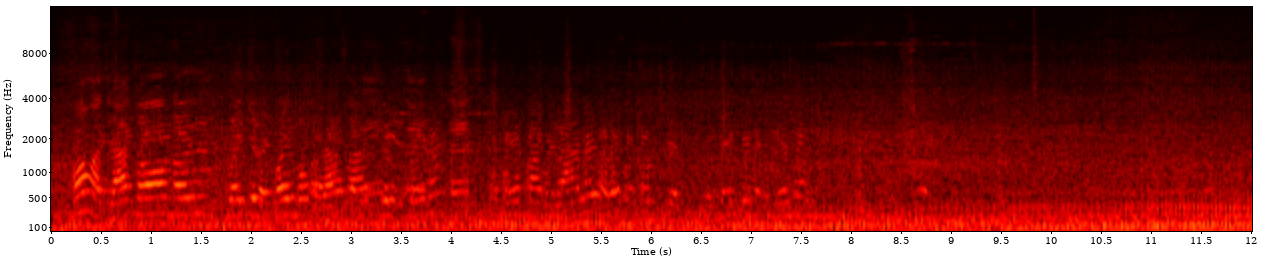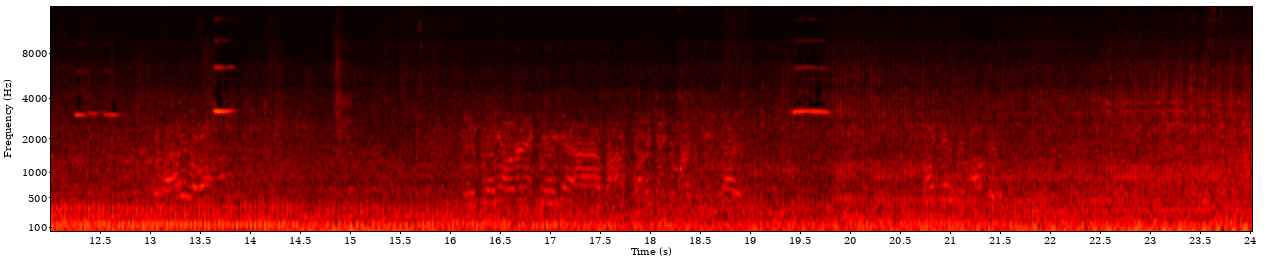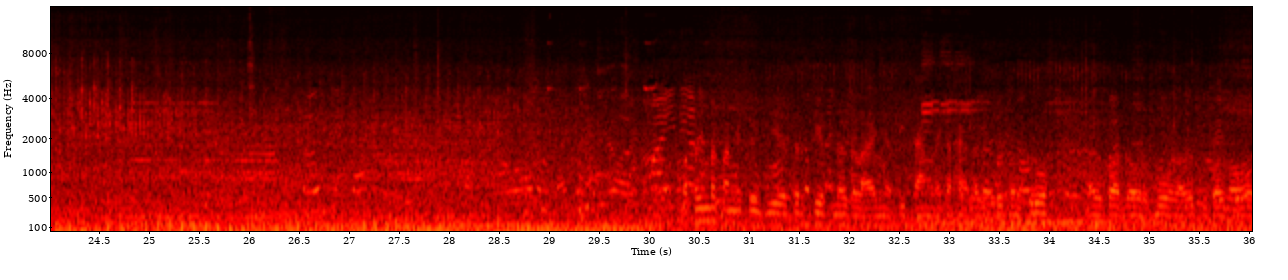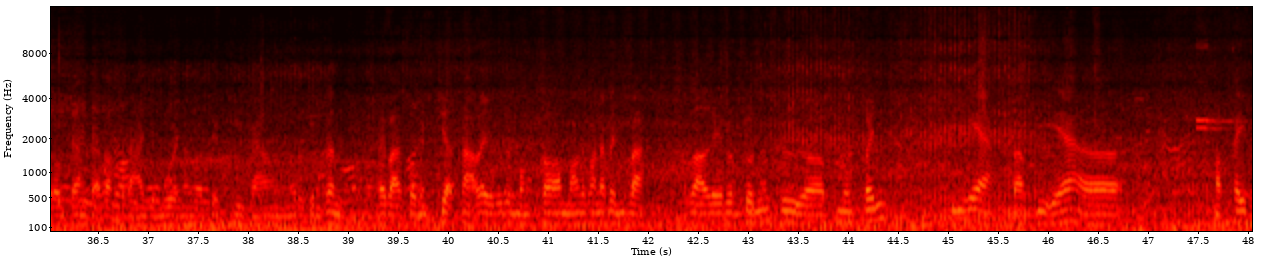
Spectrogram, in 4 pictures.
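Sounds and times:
people talking in crowd: 0:00.0 - 0:09.6, 0:15.8 - 0:48.0
passing traffic: 0:00.0 - 0:48.0.

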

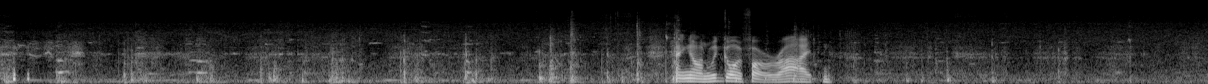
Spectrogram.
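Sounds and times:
footsteps on walkway: 0:00.0 - 0:12.0.

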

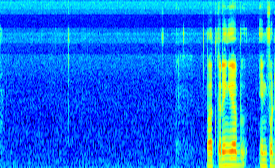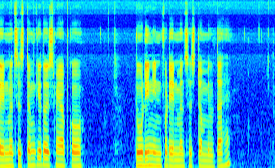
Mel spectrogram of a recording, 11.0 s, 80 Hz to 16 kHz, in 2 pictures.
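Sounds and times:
faint small clicks: 0:07.4 - 0:07.9, 0:10.3 - 0:11.0.

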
